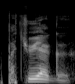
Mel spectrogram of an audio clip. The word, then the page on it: pacu yagw: Apatani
